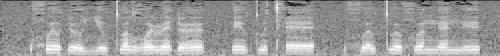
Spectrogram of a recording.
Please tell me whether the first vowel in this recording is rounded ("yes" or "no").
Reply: no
